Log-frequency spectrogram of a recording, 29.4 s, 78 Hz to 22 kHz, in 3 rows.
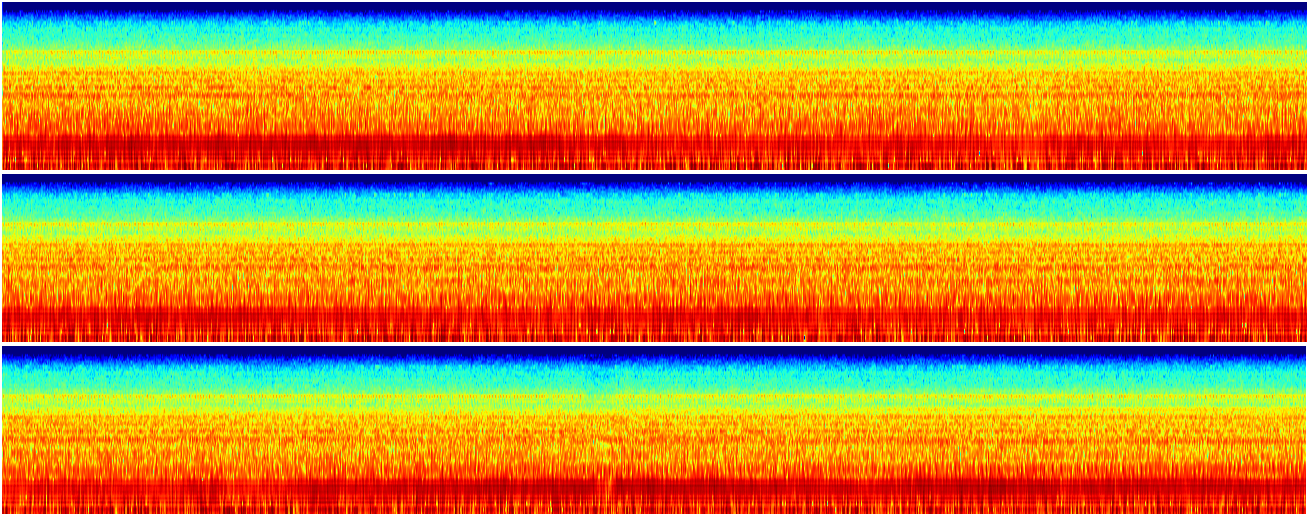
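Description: Honda CRF250 Rally's single-cylinder four-stroke engine running at a steady cruising speed. Its note holds steady and rises slightly about 24 seconds in.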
